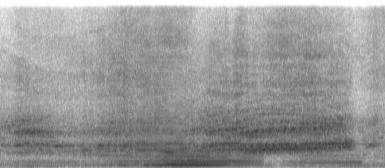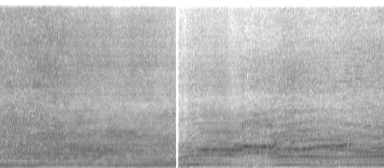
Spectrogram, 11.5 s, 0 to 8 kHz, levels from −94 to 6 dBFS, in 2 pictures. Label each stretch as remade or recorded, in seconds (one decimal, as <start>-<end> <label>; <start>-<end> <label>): 0.0-2.1 recorded; 2.1-2.8 remade; 2.8-6.8 recorded; 6.8-8.3 remade; 8.3-8.8 recorded; 8.8-9.4 remade; 9.4-11.5 recorded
